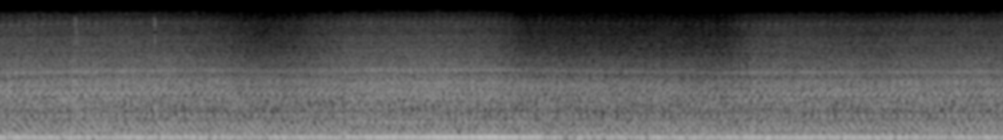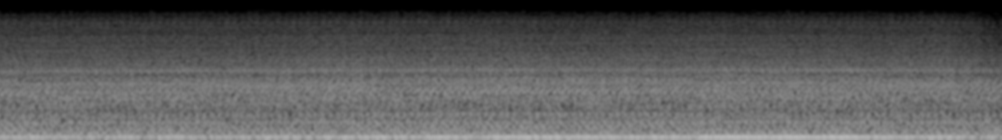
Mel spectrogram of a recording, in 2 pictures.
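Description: A car engine hums steadily with a low drone.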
